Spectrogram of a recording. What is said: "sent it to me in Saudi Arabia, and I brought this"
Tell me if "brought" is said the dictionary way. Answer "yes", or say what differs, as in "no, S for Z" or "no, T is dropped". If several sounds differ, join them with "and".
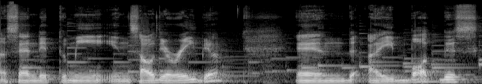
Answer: no, R is dropped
